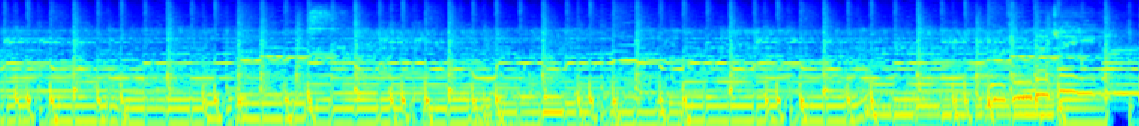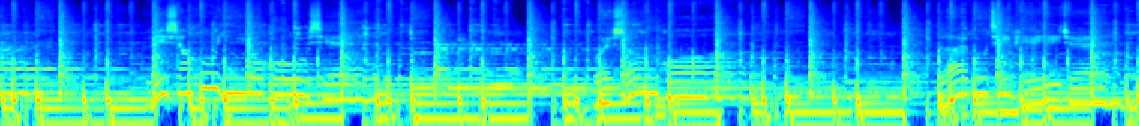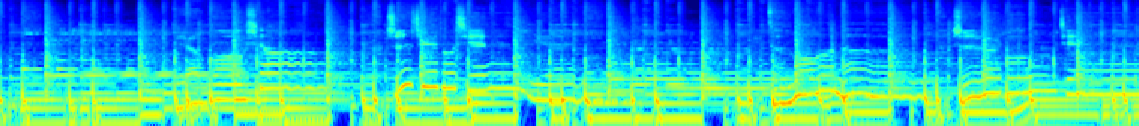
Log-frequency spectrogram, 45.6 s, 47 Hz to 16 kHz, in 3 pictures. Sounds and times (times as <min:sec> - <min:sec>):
Music: 0:00.0 - 0:45.5.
